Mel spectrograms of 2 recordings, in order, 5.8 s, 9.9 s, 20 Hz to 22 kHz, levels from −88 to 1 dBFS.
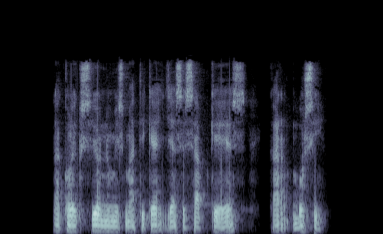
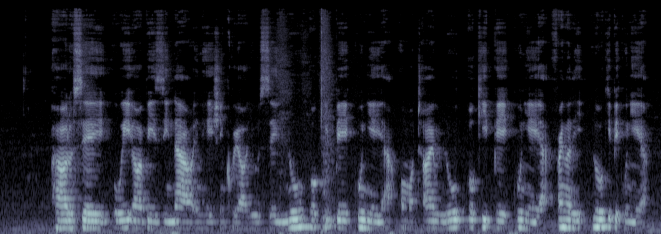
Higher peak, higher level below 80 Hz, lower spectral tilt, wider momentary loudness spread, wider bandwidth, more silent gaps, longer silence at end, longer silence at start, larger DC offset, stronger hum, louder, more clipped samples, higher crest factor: first, -6 dBFS vs -12 dBFS; about the same, -52 dBFS vs -52 dBFS; second, -4 dB/octave vs -5.5 dB/octave; about the same, 9 LU vs 9 LU; second, 8.2 kHz vs 19 kHz; first, 3.92-4.05 s vs none; first, 0.9 s vs 0 s; first, 0.8 s vs 0.25 s; neither; neither; first, -24 LUFS vs -29 LUFS; neither; about the same, 20 dB vs 18 dB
